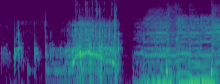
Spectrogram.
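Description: Domestic electric sewing machine stitching in short stop-start runs while a small square is top-stitched with the needle pivoting at the corners. A brief laugh comes about halfway through, and background music comes in a little later.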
